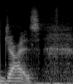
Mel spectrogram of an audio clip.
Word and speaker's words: Giles: effettivamente il fatto che gils o giles lo chiamerò gils ma in realtà dovrebbe pronunciarsi giles ehm è un antieroe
